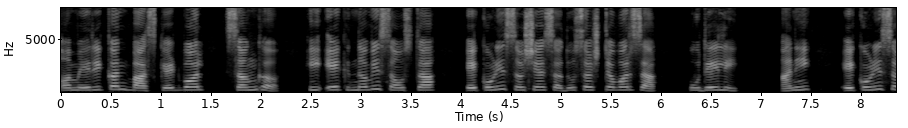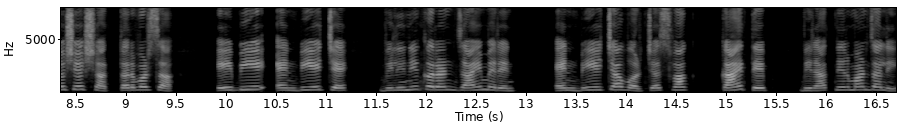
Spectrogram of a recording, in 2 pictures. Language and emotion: Goan Konkani, neutral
